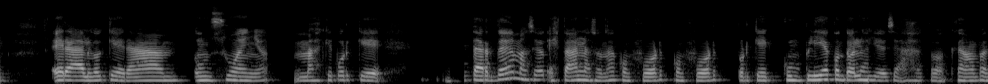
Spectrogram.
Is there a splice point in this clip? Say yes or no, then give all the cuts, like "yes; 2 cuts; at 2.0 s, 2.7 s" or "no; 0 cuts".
yes; 7 cuts; at 1.9 s, 2.9 s, 3.4 s, 4.6 s, 5.5 s, 6.7 s, 8.7 s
